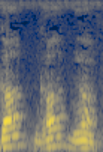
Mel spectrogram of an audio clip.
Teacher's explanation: ग घ ङ का जब उच्चारण करें, यहाँ पे देखिए गले में कंपन हो रहा है, इसलिए हम उसको क्या सघोष या फिर घोष वर्ड बोल दे रहे हैं।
